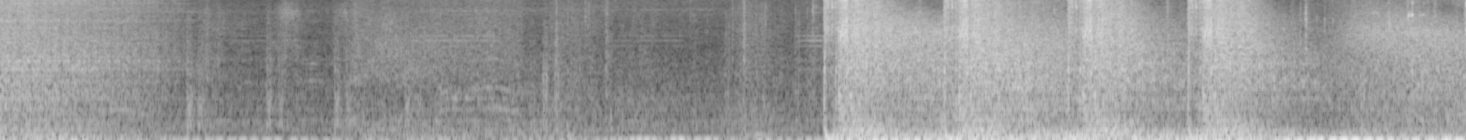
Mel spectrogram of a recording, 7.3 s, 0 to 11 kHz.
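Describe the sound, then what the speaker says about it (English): In Team Fortress 2, a sudden burst of loud, sustained gunfire opens up at a spy halfway through and keeps rattling on, preceded by quieter game noise. "Couldn't help it, I had to shoot at that spy."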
